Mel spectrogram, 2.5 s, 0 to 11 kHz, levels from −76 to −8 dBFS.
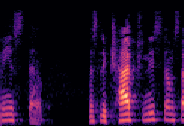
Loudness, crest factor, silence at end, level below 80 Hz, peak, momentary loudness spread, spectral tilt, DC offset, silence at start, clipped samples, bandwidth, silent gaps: -26 LUFS; 24 dB; 0 s; -74 dBFS; -4 dBFS; 21 LU; -5 dB/octave; under 0.1%; 0 s; under 0.1%; 8.6 kHz; none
